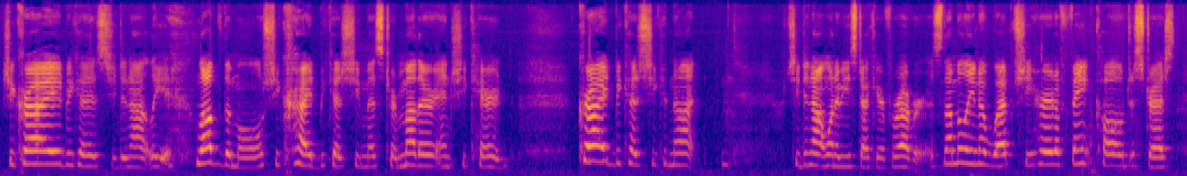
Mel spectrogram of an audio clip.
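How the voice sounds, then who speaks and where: A woman's voice: fairly high pitch, moderate pace, sharp tone. A young woman narrating a scripted fairy tale as storyteller, stumbling over words now and then as she reads.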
